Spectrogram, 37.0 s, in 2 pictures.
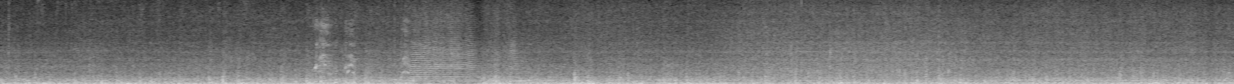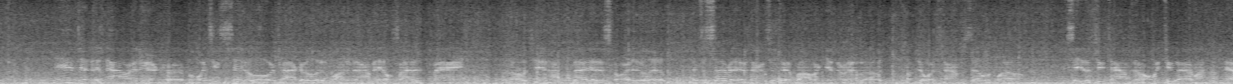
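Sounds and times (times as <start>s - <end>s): train wheel and rail noise: 0.0s - 37.0s
diesel locomotive horn: 6.0s - 8.1s.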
